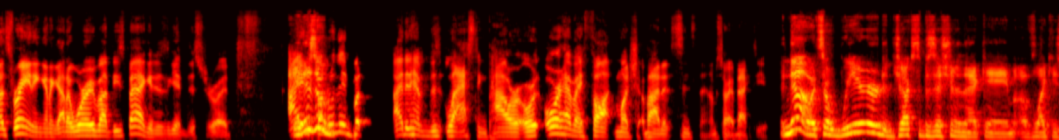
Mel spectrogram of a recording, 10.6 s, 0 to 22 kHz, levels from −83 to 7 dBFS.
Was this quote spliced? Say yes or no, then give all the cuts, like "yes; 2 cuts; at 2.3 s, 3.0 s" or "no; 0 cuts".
no; 0 cuts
